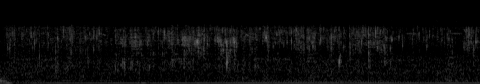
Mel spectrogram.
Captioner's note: water splattering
